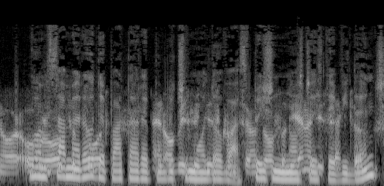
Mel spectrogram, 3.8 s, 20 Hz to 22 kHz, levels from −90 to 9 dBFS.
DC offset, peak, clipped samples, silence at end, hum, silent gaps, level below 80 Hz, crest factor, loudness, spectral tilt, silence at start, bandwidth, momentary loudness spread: under 0.1%; -6 dBFS; under 0.1%; 0 s; none; none; -52 dBFS; 14 dB; -19 LUFS; -6.5 dB/octave; 0 s; 14 kHz; 5 LU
